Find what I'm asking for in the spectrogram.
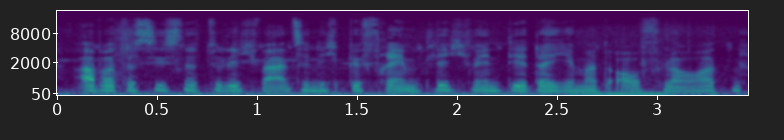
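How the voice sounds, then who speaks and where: This is a woman speaking. Her pitch is fairly low. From Austria, Vienna. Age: 50s. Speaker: journalist and author. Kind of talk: interview. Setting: outdoors in a courtyard.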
